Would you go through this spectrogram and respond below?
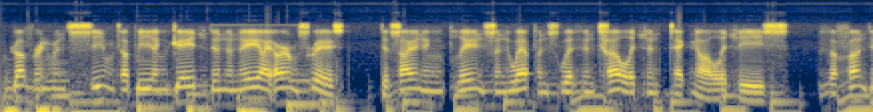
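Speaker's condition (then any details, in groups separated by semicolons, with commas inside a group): ALS, speech-generating device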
